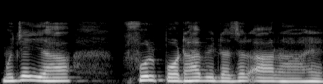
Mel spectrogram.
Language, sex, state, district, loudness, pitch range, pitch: Hindi, male, Arunachal Pradesh, Longding, -15 LUFS, 155-170 Hz, 160 Hz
